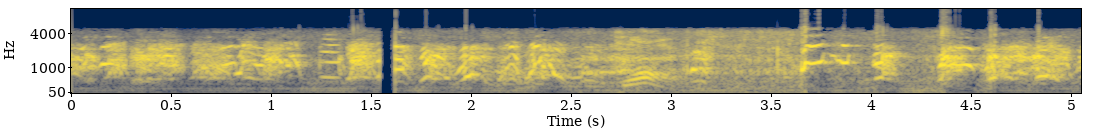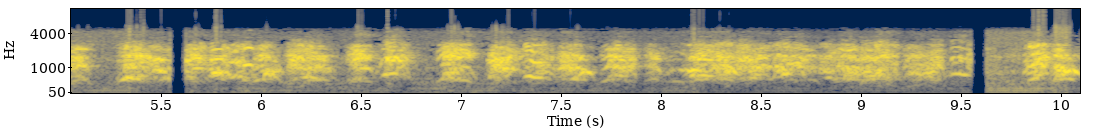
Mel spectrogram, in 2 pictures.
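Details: A hunting pack of German Shorthaired Pointers, which have killed a bobcat and fox, confront a badger, barking and yelping in a frantic, dense, overlapping chorus while a man shouts "back up" over the din.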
